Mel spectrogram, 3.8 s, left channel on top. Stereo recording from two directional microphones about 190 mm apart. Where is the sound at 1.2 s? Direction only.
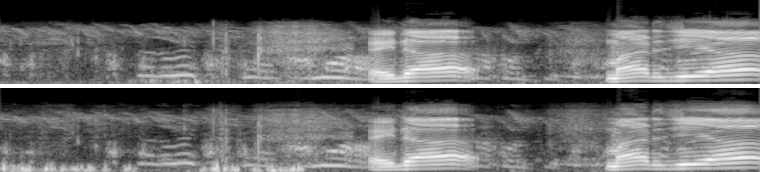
25° right (ahead or behind).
